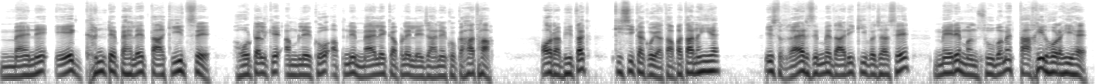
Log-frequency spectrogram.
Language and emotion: Urdu, angry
